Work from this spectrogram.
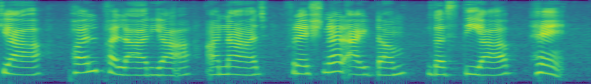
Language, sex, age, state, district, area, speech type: Urdu, female, 30-45, Maharashtra, Nashik, rural, read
